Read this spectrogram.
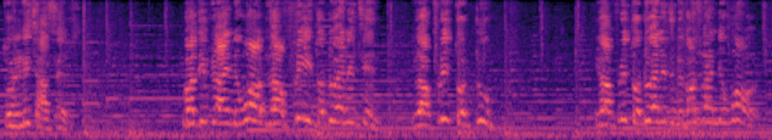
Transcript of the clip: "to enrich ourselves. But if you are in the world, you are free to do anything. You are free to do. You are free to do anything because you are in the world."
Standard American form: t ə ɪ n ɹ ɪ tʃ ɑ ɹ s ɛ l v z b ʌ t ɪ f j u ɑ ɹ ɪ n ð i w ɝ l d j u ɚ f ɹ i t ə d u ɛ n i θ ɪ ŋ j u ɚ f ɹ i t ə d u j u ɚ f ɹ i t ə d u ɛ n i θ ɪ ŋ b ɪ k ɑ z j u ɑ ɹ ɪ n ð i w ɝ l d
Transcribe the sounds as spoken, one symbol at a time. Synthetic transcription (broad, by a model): t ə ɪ ɹ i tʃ ɑ w s ɛ l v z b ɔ t ɪ f j u ɑ ɹ ɪ n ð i w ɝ l d j u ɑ f ɹ i t ə d u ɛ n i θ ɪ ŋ j u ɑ f ɹ i t ə d u j u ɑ f ɹ i t ə d u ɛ n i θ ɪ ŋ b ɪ k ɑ s j u ɑ ɹ ɪ n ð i w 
